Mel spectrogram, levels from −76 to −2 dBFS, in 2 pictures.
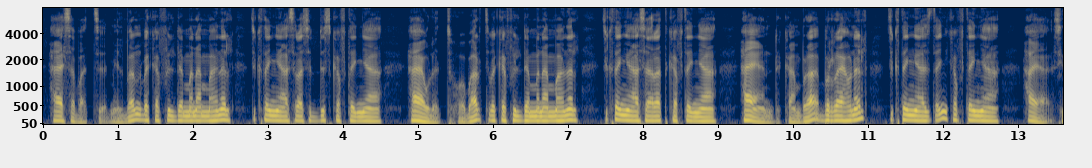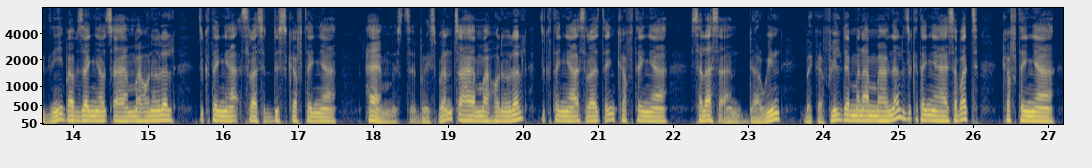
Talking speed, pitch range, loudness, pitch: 105 wpm, 105-125 Hz, -17 LUFS, 115 Hz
